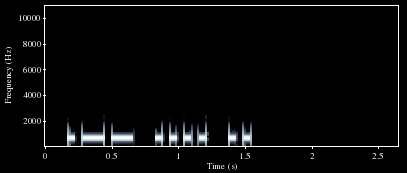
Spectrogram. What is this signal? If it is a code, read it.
Morse code, heard as a keyed tone, about 22 wpm, 700 Hz. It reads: WHI
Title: Top Three Letter Combinations in Words 22wpm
